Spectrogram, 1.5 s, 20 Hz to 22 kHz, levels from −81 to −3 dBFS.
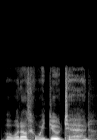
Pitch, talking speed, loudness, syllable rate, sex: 95 Hz, 285 wpm, -17 LUFS, 6.4 syllables/s, male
